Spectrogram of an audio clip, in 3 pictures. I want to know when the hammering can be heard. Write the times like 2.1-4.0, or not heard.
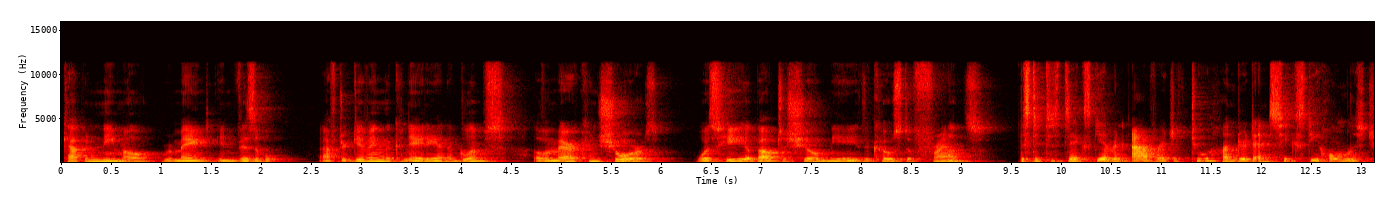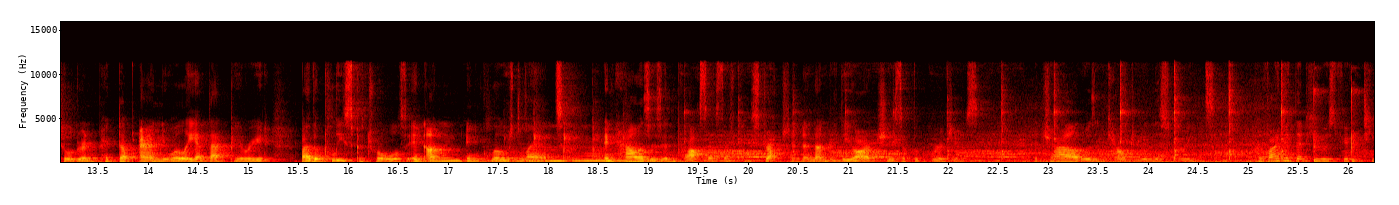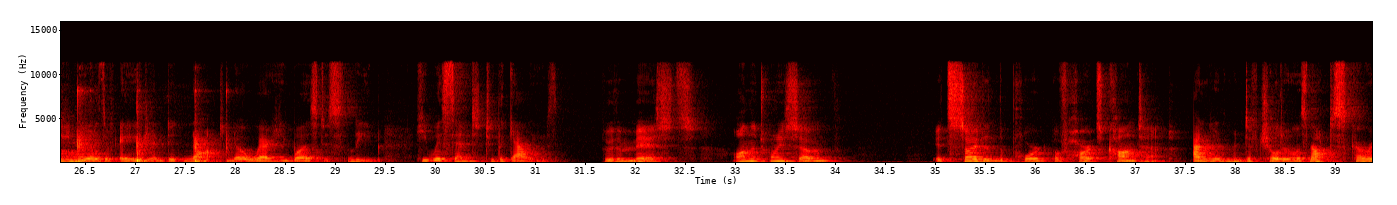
17.6-27.9.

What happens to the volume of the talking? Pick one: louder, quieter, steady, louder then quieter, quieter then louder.
quieter.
